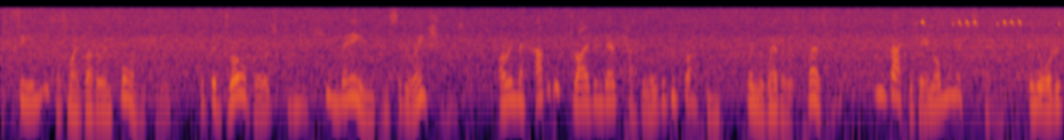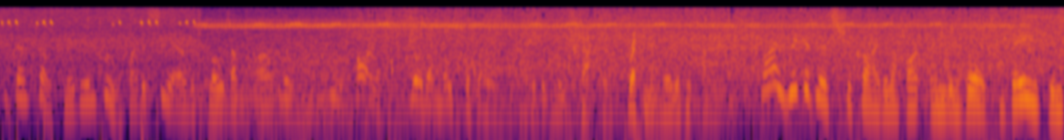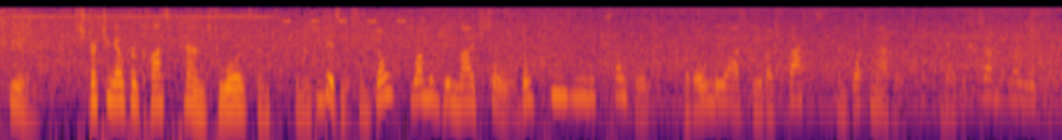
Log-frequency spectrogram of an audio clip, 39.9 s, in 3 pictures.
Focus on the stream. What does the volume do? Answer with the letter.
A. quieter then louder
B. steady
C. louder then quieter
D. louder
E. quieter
D.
